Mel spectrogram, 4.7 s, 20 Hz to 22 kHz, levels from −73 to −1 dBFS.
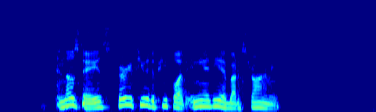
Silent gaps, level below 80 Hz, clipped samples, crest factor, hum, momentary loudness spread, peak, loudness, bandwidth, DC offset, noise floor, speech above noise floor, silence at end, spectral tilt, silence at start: none; -78 dBFS; under 0.1%; 18 dB; none; 6 LU; -24 dBFS; -41 LUFS; 14 kHz; under 0.1%; -79 dBFS; 39 dB; 1.25 s; -7 dB/octave; 0.7 s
